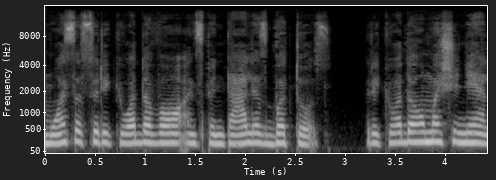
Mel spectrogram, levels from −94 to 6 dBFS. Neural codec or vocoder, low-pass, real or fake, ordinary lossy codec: vocoder, 48 kHz, 128 mel bands, Vocos; 14.4 kHz; fake; AAC, 48 kbps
